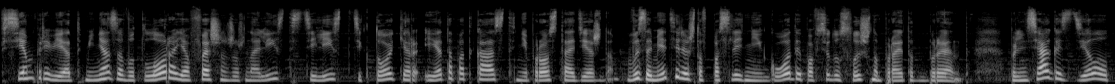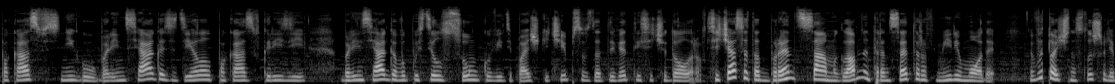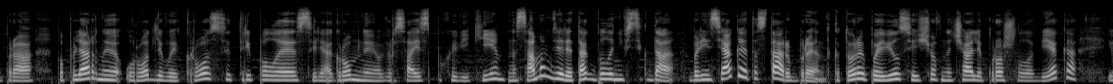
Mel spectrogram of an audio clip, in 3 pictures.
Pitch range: 185-235 Hz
